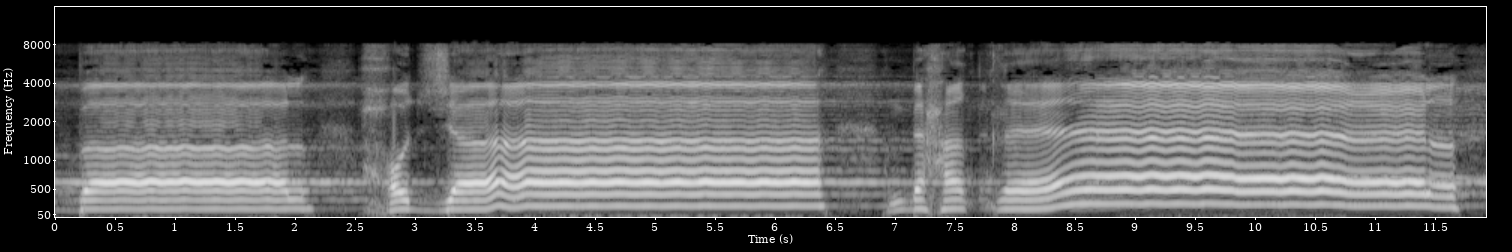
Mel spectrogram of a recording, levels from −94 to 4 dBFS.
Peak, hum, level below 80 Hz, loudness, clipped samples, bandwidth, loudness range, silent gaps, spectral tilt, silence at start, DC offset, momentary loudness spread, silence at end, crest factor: -4 dBFS; none; -60 dBFS; -12 LUFS; under 0.1%; 8.4 kHz; 4 LU; none; -4 dB/octave; 0 s; under 0.1%; 12 LU; 0 s; 8 dB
